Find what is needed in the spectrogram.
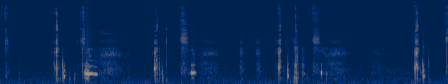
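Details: Nighttime sneezing fit from an itchy tickle that got stuck: repeated quick, sharp bursts, some in pairs, with soft sniffs and catches between, in a quiet room; a run of small sneezes.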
